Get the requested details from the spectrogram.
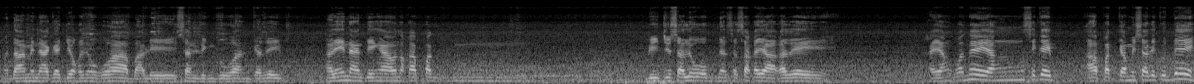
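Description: A man at a fairly quick pace over noticeable background noise. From Philippines. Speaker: overseas worker vlogger. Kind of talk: casual vlog narration. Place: shop. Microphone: phone near.

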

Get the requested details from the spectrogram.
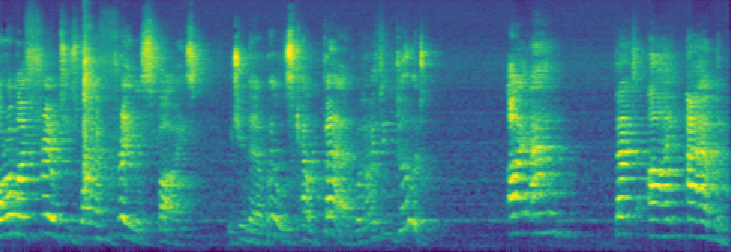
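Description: Speech at a very slow pace rings with strong room echo over light background noise. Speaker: stage actor. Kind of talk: shakespeare sonnet and soliloquy performance. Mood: brooding, introspective. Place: stage. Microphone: camera far.

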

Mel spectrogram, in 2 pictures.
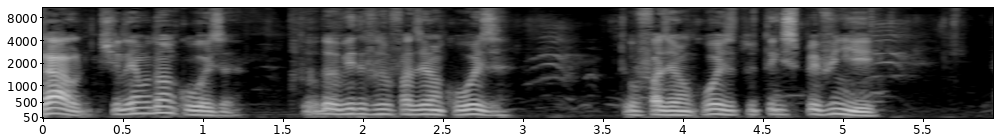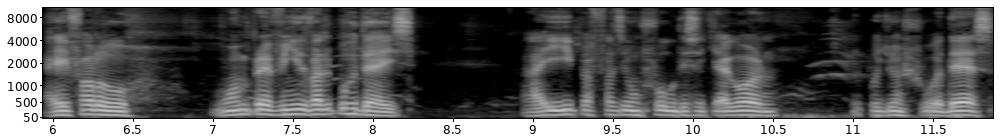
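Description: Over crowd noise in the background, a man talks at a very fast pace with ordinary pitch variation, the sound dry with no echo. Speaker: fishing vlogger. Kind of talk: casual vlog chat. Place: waterside. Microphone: phone near.

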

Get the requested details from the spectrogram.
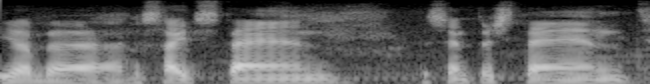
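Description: The sound is dry with no echo as a man talks fairly slowly over light background noise. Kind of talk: casual walkthrough commentary. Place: garage. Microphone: phone near.

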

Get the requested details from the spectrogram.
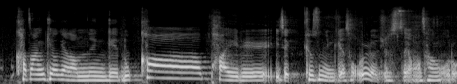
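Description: A woman moves at a fairly quick pace, using lively intonation. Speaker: student reporter. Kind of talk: casual interview chat. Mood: cheerful, laughing. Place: studio. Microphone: lapel.

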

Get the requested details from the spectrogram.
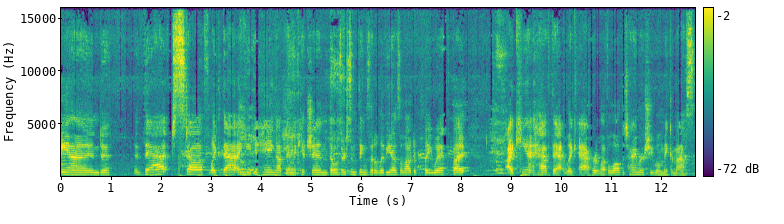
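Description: A woman speaks at a fairly slow pace. Her pitch moves very little. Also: medium pitch for a woman.

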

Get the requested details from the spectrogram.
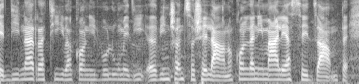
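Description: Light background noise sits behind a woman with an unremarkable speaking voice, fairly low in pitch. She keeps a moderate pace and fairly even intonation, with a dry sound and no echo. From Basilicata, Italy (Rotondella, Matera province); Basilicata, Italy. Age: young. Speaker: publisher. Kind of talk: interview. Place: street. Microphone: handheld.

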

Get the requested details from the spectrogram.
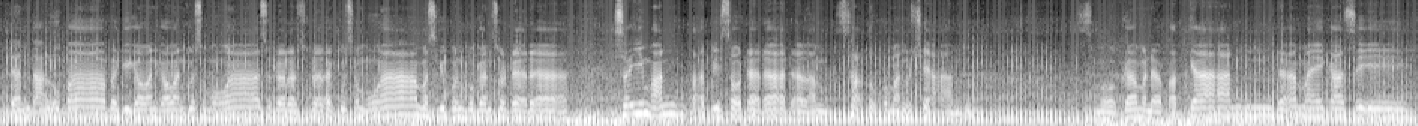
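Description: A man's voice at a fairly slow pace, dry with no echo, over loud background noise. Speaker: motovlogger. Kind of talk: casual vlog chat. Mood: warm, friendly. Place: motorbike.

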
